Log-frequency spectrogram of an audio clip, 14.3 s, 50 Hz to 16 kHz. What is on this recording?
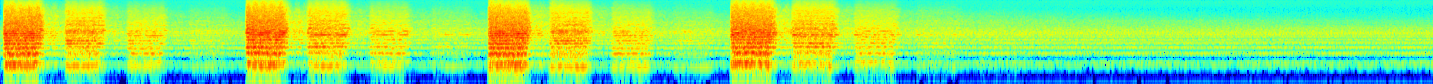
horror effect2
made with vst instruments
pad, soundeffect, trailer, background, thrill, dramatic, ambience, drama, film, spooky, music, dark, scary, cinematic, creepy, horror, sfx, movie, mood, suspense, background-sound, deep, space, drone, soundscape, weird, sci-fi, thriller, ambient, atmosphere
